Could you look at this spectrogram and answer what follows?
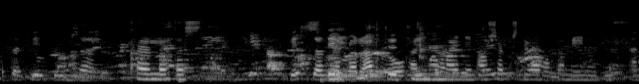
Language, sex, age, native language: Icelandic, female, 13, Icelandic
